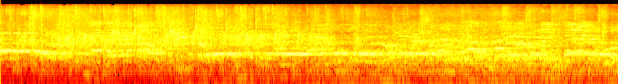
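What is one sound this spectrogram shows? A crowd of children claps and cheers in a large echoing hall.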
